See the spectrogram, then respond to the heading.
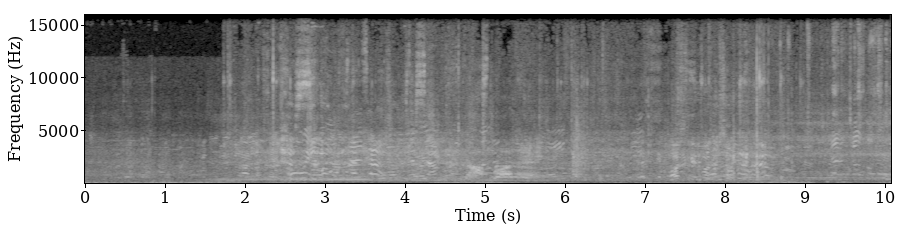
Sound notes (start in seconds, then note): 1.8 crowd talking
